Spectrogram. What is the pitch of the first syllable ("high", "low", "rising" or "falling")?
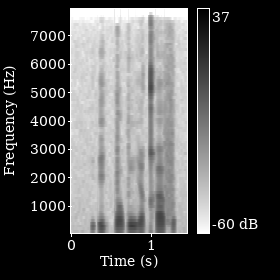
high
